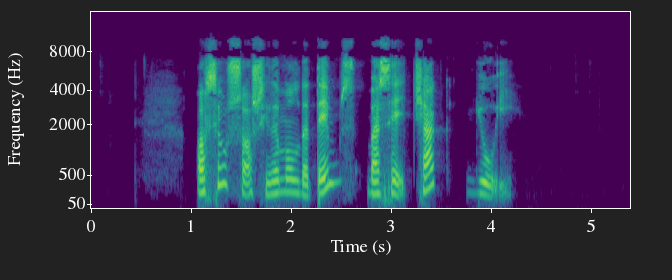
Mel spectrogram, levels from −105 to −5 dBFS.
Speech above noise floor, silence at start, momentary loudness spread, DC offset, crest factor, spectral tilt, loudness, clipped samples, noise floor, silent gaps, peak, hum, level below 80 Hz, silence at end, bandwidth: over 64 dB; 1.05 s; 10 LU; under 0.1%; 24 dB; -1 dB/octave; -25 LUFS; under 0.1%; under -90 dBFS; none; -4 dBFS; none; -70 dBFS; 1.25 s; 10.5 kHz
